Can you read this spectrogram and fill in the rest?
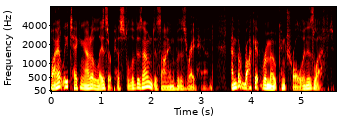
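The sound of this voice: Someone reads in an unforced reading voice. The intonation moves in a lively way.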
